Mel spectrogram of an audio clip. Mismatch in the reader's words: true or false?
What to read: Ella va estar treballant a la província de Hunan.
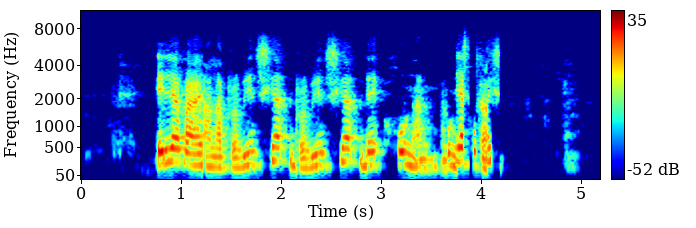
true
